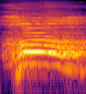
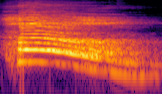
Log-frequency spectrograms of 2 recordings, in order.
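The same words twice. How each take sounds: First: The o vowel is short. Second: The o vowel is long. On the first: The speaker calls it wrong. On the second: The speaker calls it right.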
